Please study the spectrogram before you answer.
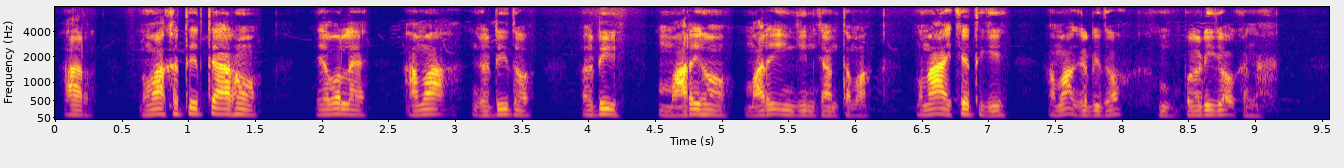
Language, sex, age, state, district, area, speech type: Santali, male, 30-45, West Bengal, Paschim Bardhaman, rural, spontaneous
